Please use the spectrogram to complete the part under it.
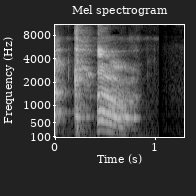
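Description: An elderly man coughs, two rough throaty bursts, close and loud, then silence.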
